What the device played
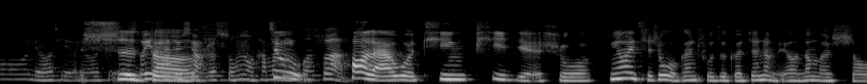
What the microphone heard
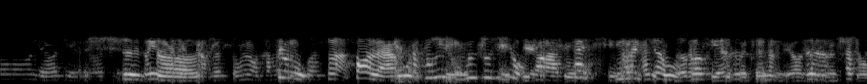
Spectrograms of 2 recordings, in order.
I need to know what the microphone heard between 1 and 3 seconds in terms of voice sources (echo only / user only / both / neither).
echo only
